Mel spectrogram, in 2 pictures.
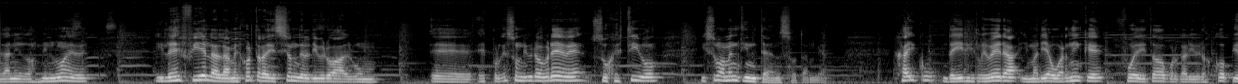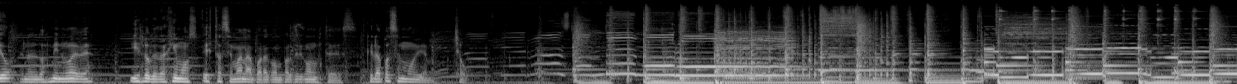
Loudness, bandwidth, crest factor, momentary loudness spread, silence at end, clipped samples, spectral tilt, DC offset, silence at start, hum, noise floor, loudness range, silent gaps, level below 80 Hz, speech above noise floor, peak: -20 LUFS; over 20 kHz; 16 dB; 15 LU; 0 s; under 0.1%; -6.5 dB/octave; under 0.1%; 0 s; none; -46 dBFS; 6 LU; none; -32 dBFS; 26 dB; -4 dBFS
